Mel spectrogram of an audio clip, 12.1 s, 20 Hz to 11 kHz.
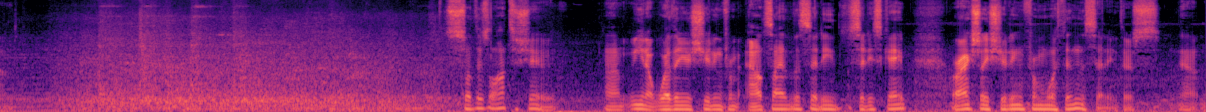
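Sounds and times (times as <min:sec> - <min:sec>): train wheels rolling on steel rails: 0:00.0 - 0:04.7.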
